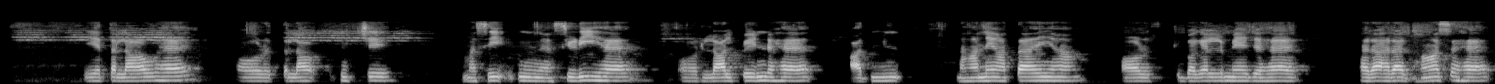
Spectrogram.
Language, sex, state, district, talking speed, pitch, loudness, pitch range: Hindi, female, Bihar, Bhagalpur, 100 wpm, 170 Hz, -17 LUFS, 165-175 Hz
